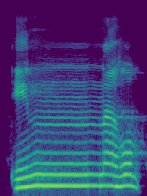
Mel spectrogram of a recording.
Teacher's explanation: Nyamber dan ada ditahan, ada dengung ke hidung. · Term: gunah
